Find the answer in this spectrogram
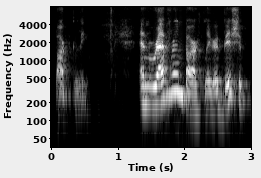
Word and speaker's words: Berkeley: England, an Anglican bishop whose name is pronounced George Barkley, if you're British, not Berkeley, Barkley.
